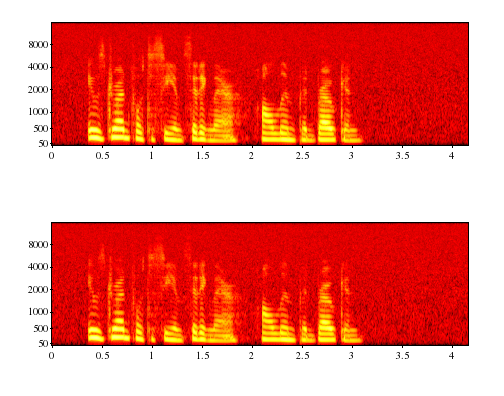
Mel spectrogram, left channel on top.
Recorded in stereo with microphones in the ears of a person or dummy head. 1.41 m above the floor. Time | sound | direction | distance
0.4 | a woman speaking | 35° left (ahead or behind) | ?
